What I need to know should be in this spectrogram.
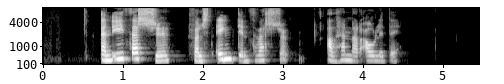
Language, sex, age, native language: Icelandic, female, 20-29, Icelandic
